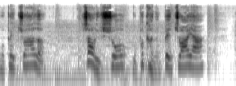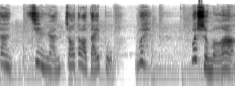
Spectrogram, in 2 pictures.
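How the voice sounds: With faint music in the background, a woman does a put-on character voice at a fairly high pitch with a slightly husky edge, speaking at a slow pace with long, frequent pauses. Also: lively intonation.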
